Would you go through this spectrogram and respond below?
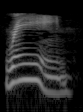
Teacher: Make rain very musical and put it on two notes.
